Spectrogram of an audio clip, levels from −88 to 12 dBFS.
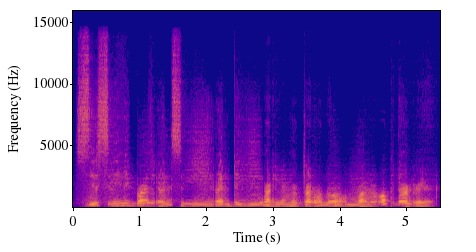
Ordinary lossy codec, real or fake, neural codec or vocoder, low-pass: none; fake; codec, 44.1 kHz, 0.9 kbps, DAC; 14.4 kHz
